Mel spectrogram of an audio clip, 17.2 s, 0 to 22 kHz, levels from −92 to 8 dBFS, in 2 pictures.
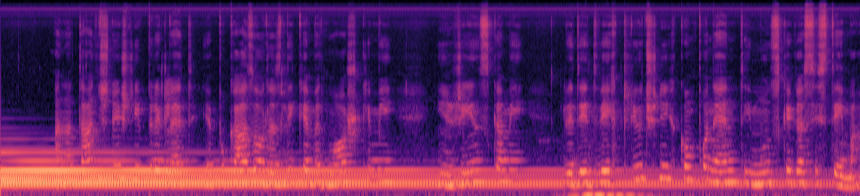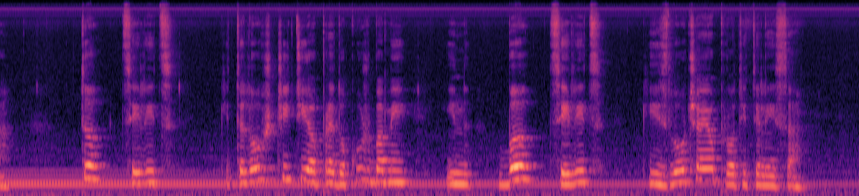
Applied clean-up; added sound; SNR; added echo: none; Piano; -5 dB; none.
